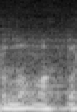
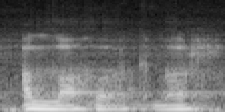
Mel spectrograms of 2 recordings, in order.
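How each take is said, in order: First: It is rattled off quickly without attention. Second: It is said slowly and attentively, like talking. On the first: The speaker is not attending to God at all. The speaker calls it wrong. "ऐसे नहीं ... वो तो तवज्जो ही नहीं हुई" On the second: The speaker is truly attending to God. The speaker calls it right. "पूरी तवज्जो से, ऐसे जैसे किसी से बात कर रहा हूं"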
